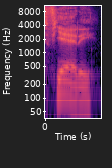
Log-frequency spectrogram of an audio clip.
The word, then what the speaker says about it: Fieri: He would yell at you, it's Fieri. He's okay. Italian. Well, it's very particular about his pronunciation.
